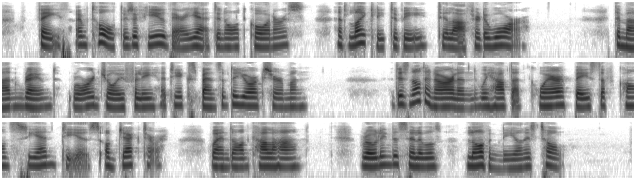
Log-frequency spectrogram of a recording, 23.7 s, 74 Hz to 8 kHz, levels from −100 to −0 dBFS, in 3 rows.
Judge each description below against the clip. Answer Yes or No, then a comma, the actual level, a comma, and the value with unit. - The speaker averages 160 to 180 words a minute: No, average, 140 wpm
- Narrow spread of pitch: Yes, narrow, 2.1 semitones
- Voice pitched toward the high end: Yes, high, 200 Hz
